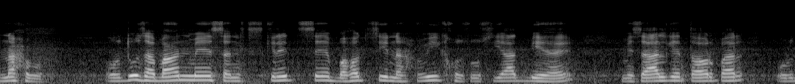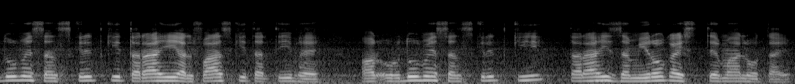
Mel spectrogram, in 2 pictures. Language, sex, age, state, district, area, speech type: Urdu, male, 18-30, Maharashtra, Nashik, urban, spontaneous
